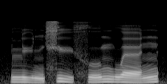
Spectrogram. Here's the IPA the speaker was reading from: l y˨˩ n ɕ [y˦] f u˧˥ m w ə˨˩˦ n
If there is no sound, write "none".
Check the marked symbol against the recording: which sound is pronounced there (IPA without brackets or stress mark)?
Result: y˥˩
